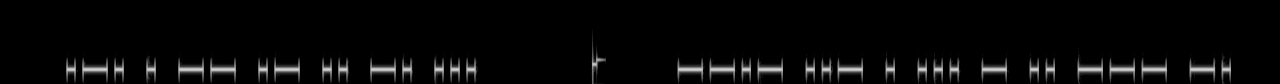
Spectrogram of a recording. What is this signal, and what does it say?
Morse code, heard as a keyed tone, about 15 wpm, 700 Hz. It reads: REMAINS QUESTION
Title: Sets of 5 Words Encore - New Word Drill - 15wpm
